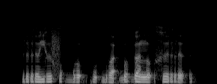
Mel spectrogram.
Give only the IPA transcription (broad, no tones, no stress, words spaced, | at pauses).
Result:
rʉjʉfo ɡ͡boʔ kʷaʔɡʷaʔɠo ɠɐnoʔ xʉrɘʔ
